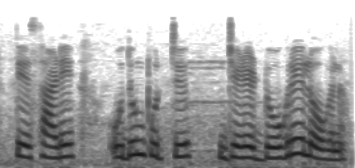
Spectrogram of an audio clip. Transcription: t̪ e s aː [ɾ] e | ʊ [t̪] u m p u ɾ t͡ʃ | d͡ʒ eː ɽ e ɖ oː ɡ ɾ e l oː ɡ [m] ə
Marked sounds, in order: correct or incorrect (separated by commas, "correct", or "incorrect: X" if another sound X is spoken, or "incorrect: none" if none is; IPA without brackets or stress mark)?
incorrect: ɽ, incorrect: d̪, incorrect: n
